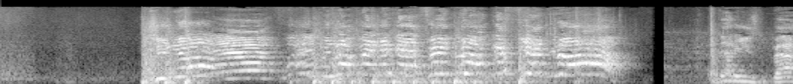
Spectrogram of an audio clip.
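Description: A man pounds hard on a door.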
